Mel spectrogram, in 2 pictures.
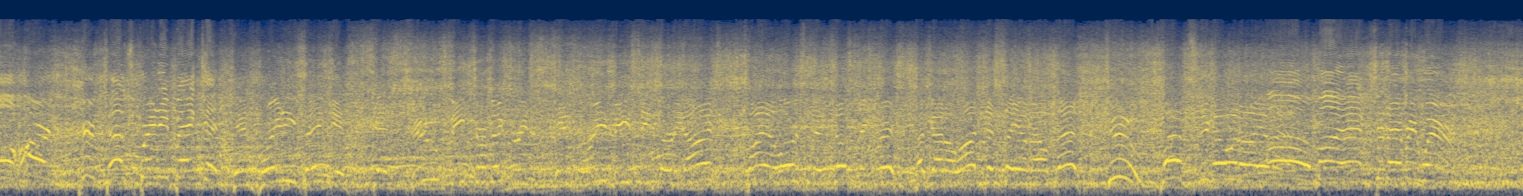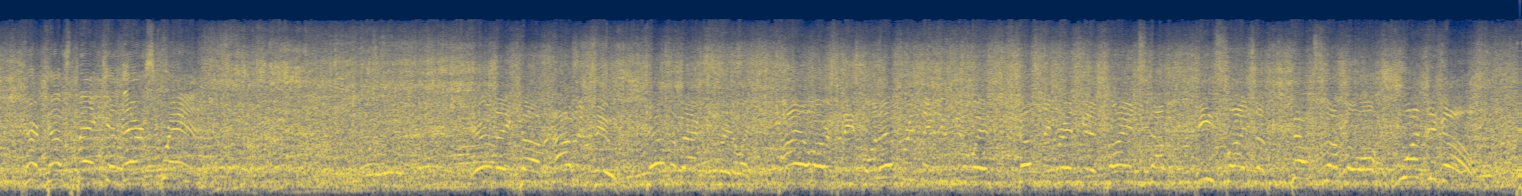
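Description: Several USAC midget race cars racing on a dirt oval. Their engines overlap as a loud, continuous sound, each pitch repeatedly rising and falling as the cars throttle up and back off through the corners.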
